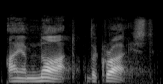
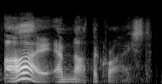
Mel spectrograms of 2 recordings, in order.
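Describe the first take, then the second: First: "not" drawn out and weighted in a slow reading; stress on NOT. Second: "I" punched loud and long, the rest dropping away; stress on I. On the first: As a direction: lean on the word "not", with "I" unstressed. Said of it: "the emphasis of the statement is not on the negative". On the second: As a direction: hit the pronoun "I" hard, then fall off. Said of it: "better to read this as John saying". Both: Shown as a demonstration.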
